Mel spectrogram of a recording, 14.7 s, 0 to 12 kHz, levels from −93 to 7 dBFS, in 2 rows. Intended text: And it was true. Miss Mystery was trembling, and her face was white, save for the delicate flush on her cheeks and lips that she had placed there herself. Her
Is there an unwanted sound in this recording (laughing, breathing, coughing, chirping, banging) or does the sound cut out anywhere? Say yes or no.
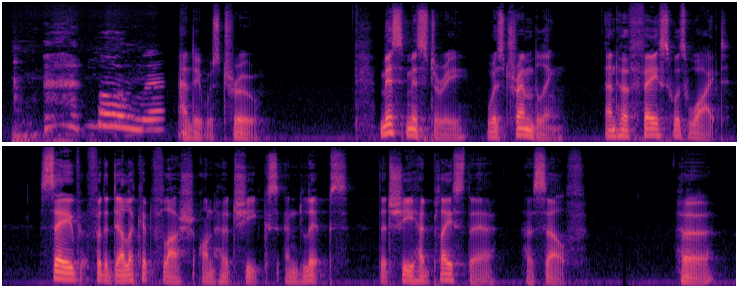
yes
